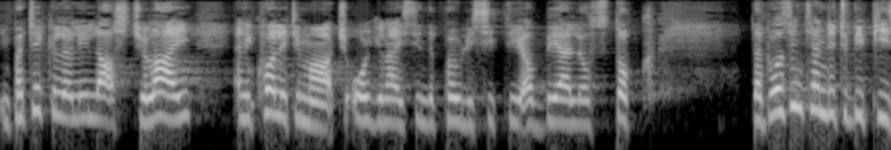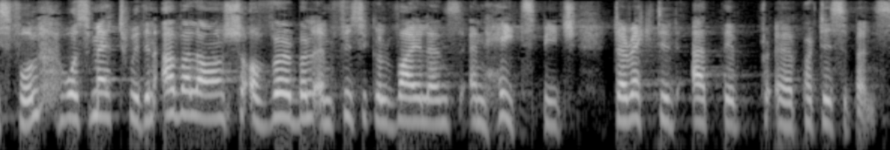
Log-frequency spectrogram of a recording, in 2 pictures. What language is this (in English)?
English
